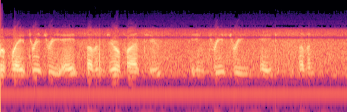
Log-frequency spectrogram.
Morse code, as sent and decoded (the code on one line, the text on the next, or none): none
